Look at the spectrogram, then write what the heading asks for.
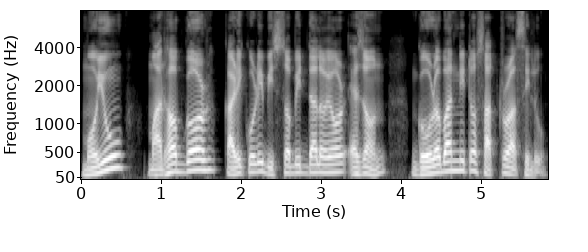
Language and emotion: Assamese, neutral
